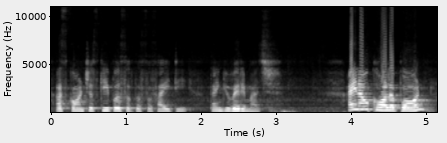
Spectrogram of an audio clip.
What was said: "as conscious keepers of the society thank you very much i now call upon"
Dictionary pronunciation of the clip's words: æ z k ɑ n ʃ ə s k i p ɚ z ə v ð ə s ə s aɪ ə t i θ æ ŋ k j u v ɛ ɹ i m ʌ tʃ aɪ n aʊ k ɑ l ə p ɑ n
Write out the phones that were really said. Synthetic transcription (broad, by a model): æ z k ɑ n ʃ ə s k i p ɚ s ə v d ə s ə s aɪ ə t i t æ ŋ k j u v ɛ ɹ i m ʌ tʃ aɪ n aʊ k ɑ l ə p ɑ n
